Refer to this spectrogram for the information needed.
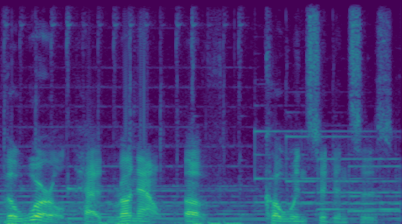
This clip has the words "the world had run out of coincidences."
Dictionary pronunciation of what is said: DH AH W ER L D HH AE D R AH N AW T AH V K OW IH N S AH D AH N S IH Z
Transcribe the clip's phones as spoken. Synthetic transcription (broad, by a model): DH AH W ER L D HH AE D R AH N AW T AH V K OW IH N S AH D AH N S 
